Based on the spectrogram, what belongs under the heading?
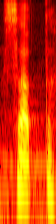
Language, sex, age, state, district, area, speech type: Punjabi, male, 30-45, Punjab, Rupnagar, rural, read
